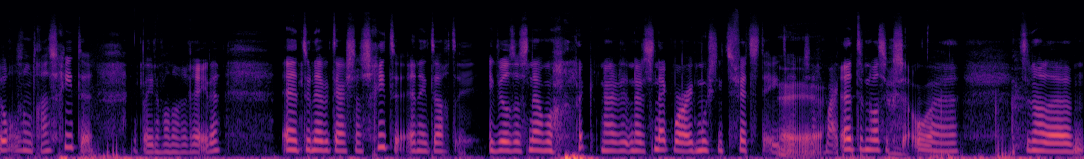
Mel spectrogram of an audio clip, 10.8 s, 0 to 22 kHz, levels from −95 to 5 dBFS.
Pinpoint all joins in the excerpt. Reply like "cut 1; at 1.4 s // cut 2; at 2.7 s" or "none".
cut 1; at 1.3 s // cut 2; at 8.4 s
